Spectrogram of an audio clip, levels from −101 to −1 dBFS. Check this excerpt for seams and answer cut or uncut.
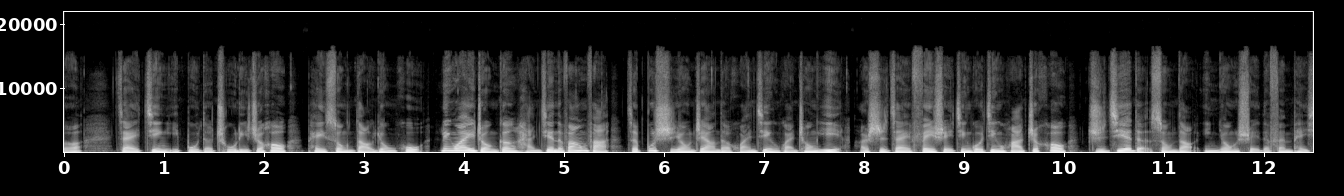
cut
